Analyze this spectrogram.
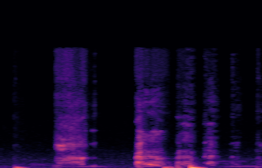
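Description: Coughing from a persistent tickle in the throat comes in a few separate throaty bursts of uneven length.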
